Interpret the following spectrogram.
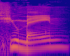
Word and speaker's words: HumAIn: So for the audience out there, David has a podcast called, is it pronounced HumAIn, David? That's right.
